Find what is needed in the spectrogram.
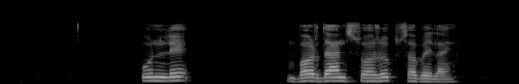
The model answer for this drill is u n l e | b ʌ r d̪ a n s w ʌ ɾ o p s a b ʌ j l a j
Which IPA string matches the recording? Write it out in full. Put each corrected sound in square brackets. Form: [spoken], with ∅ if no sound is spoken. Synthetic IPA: u n l e | b ʌ r d̪ a n s w ʌ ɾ [u] p s [ʌ] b ʌ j l a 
